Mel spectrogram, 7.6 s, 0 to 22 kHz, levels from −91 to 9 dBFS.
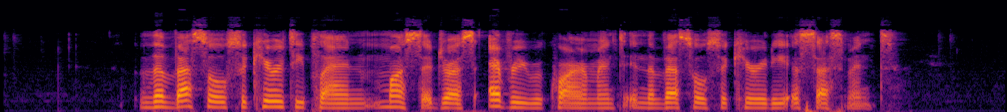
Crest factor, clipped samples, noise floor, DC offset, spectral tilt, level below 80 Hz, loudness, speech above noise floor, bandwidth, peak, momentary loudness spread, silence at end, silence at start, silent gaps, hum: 18 dB; under 0.1%; -67 dBFS; under 0.1%; -2 dB/octave; -52 dBFS; -18 LUFS; 48 dB; 11 kHz; -2 dBFS; 10 LU; 0.85 s; 1.05 s; none; none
